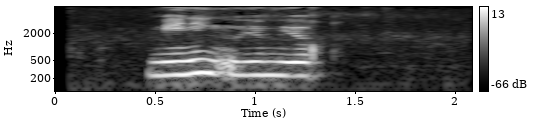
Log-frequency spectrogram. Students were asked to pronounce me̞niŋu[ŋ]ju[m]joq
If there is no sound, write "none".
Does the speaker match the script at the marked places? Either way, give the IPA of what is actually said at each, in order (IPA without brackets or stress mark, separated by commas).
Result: none, m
